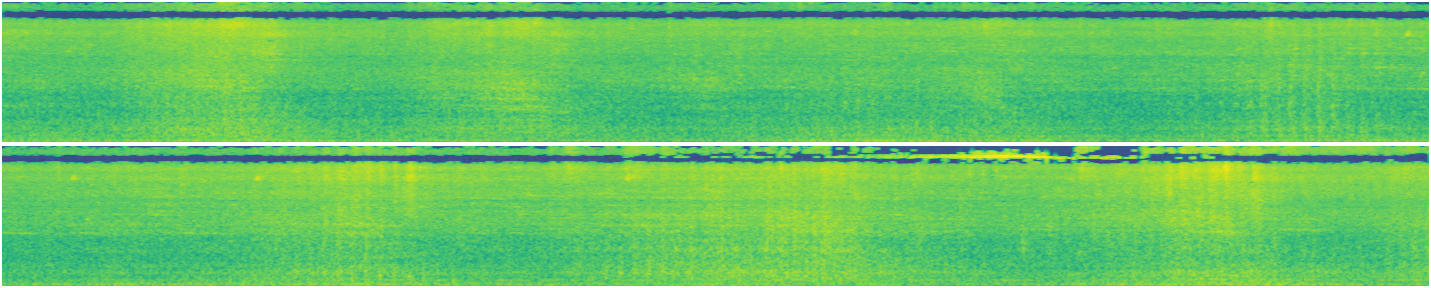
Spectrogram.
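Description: Freight train cars, mostly tank cars, rolling past close by: a steady rumble and clickety-clack of steel wheels on rail, swelling and easing every few seconds.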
